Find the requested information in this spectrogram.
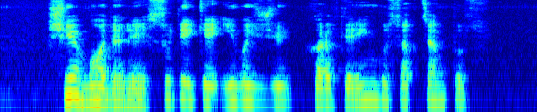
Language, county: Lithuanian, Kaunas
